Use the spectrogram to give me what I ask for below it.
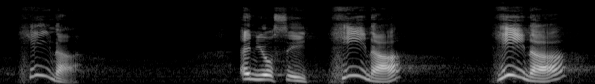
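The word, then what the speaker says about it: ἵνα: This has got a reverse comma in front, like an open mouth that goes, because it's the H sound. All right? So you would pronounce this Hina.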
